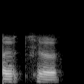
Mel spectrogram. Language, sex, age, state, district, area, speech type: Urdu, male, 18-30, Delhi, East Delhi, rural, conversation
